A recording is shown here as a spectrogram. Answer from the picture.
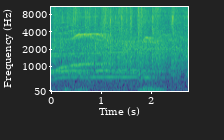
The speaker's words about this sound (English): Come on, let's give a round of applause.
